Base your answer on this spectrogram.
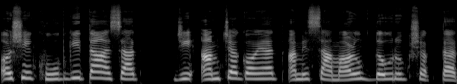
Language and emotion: Goan Konkani, neutral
